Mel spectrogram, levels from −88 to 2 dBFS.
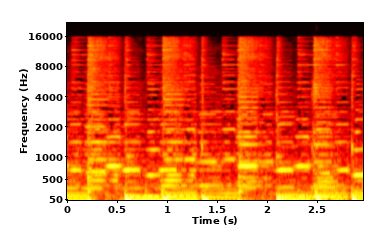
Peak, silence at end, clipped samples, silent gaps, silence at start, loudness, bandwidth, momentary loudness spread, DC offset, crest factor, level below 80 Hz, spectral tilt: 0 dBFS; 0 s; under 0.1%; none; 0 s; -16 LUFS; 16.5 kHz; 3 LU; under 0.1%; 14 dB; -18 dBFS; -4.5 dB/octave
